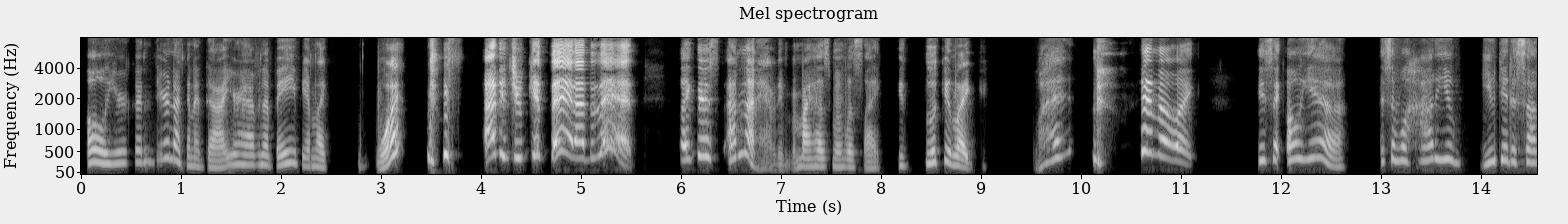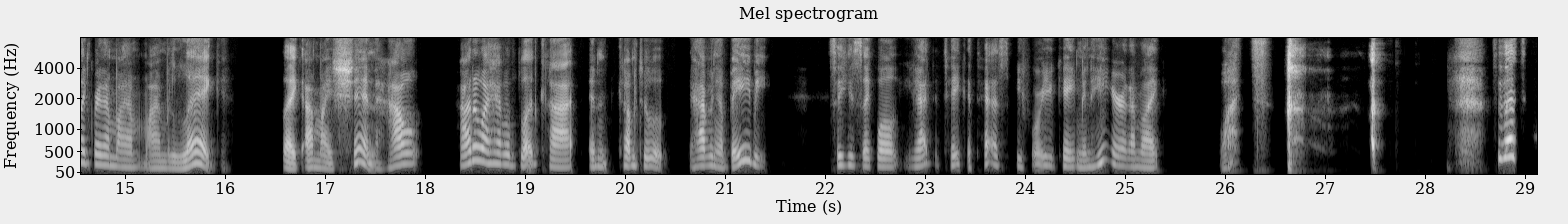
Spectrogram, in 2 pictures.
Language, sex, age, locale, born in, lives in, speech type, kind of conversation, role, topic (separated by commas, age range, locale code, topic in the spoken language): English, female, 50-54, en-US, United States, United States, conversation, unstructured, none, What is one tech feature you wish every device had?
